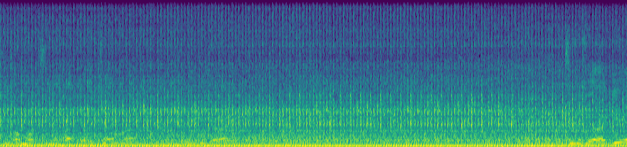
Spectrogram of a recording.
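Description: A tractor engine idles steadily while warming up, a loud continuous low rumble with a faint knocking pulse filling the whole stretch without breaks.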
